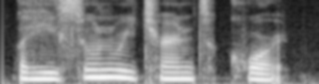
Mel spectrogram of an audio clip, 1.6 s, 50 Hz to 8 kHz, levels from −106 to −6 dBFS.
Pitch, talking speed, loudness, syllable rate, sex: 190 Hz, 225 wpm, -15 LUFS, 6.0 syllables/s, female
